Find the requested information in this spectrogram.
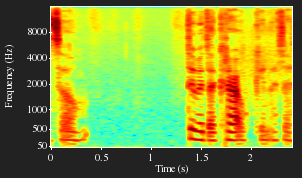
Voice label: "crawc", Welsh

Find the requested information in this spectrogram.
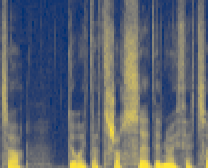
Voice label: "trosedd", Welsh

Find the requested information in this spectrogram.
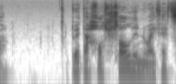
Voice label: "hollol", Welsh

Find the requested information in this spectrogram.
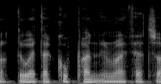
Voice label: "cwpan", Welsh

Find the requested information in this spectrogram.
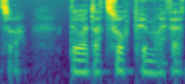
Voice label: "twp", Welsh

